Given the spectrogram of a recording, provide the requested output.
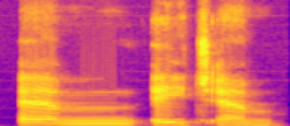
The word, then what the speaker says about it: mhm: 1つ目は mhm です。 We spell this m-h-m. Mhm. スペルはm-h-mです。 Okay, we usually say it like this. Mhm.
